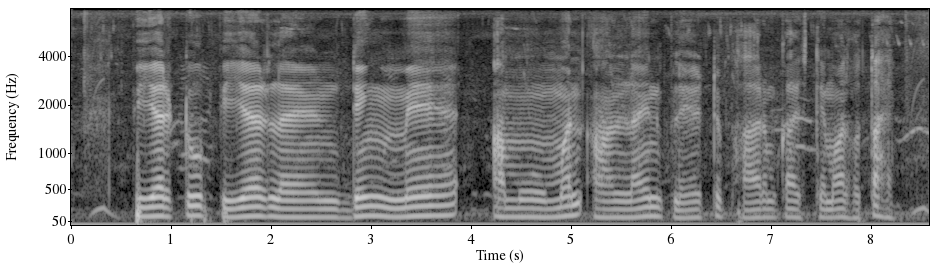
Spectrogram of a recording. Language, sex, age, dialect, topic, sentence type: Hindi, male, 18-24, Awadhi Bundeli, banking, statement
